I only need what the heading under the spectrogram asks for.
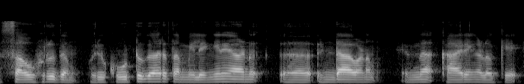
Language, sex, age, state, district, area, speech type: Malayalam, male, 18-30, Kerala, Kasaragod, rural, spontaneous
